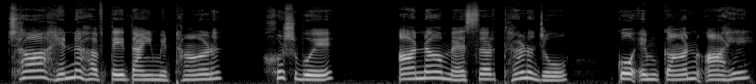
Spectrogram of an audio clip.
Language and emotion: Sindhi, neutral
